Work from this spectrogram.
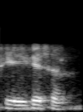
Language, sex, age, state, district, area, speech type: Hindi, male, 60+, Rajasthan, Jaipur, urban, conversation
